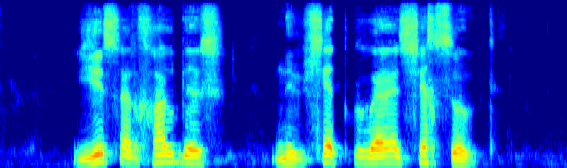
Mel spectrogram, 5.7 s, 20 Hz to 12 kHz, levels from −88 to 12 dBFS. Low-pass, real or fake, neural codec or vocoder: 10.8 kHz; fake; codec, 24 kHz, 1 kbps, SNAC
